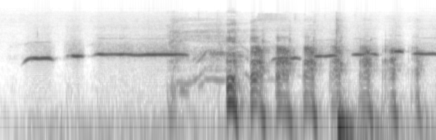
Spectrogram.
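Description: A person whistles a tune in clear, steady notes that shift in pitch. Halfway through, breathy laughter and snickering break in and mix with the continuing whistle.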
